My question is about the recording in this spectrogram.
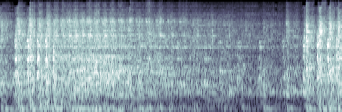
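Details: Hero Splendor single after full engine rebuild with new rings, previously making a harsh rattling noise and low on oil: fires up, settles into steady idle with brief blip, no knocking or rattle; sounds healthy.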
